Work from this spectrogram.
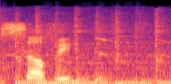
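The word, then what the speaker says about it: Selphie: great and I believe her name is selfie not the picture it's spelled with a p and she also wants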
